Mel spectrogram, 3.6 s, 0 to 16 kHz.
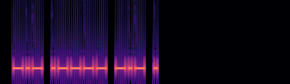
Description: Morse code, heard as a keyed tone, about 30 wpm, 700 Hz. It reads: K1KE
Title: USA Call Signs - 4 Characters - Repeated 3x - 30wpm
